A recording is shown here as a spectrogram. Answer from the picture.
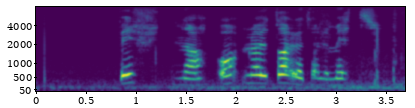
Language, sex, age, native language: Icelandic, male, 11, Icelandic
